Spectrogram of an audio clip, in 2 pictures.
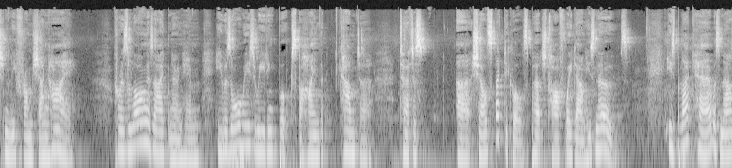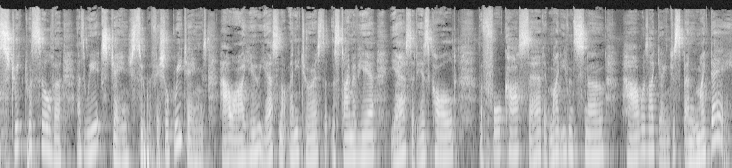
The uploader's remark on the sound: Recorded at the Lensic Theater in Santa Fe, New Mexico.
